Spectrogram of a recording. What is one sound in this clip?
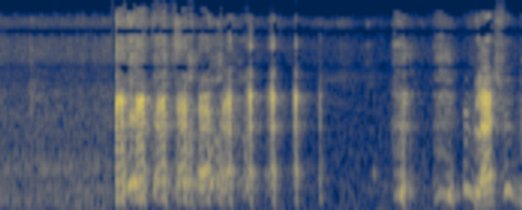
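A young man laughs heartily close by.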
